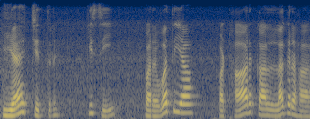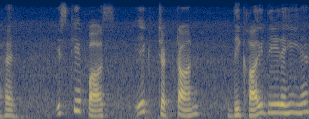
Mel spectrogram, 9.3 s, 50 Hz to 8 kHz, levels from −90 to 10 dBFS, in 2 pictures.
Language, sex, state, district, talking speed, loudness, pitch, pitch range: Hindi, male, Madhya Pradesh, Katni, 115 wpm, -19 LUFS, 150 Hz, 140-210 Hz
